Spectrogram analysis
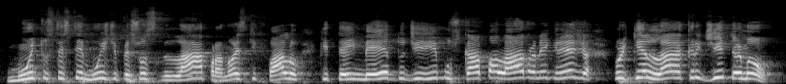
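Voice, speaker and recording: Impassioned high-voiced Brazilian preacher. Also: male voice. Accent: Brazilian Portuguese. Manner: storytelling, acts out quoted dialogue, builds to impassioned emphasis. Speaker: preacher giving a conference talk. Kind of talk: conference preaching to a congregation.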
